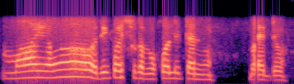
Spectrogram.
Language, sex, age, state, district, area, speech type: Assamese, female, 45-60, Assam, Udalguri, rural, conversation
